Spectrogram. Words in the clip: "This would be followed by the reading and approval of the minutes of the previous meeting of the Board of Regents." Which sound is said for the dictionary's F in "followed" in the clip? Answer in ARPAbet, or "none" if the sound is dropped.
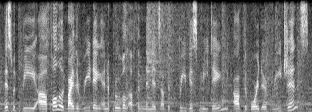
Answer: F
